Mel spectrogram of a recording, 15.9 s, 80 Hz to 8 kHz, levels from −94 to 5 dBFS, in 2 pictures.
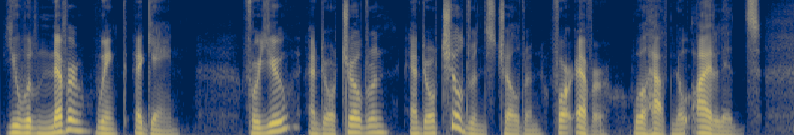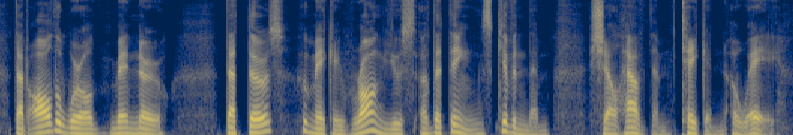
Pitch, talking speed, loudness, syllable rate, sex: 120 Hz, 160 wpm, -20 LUFS, 4.2 syllables/s, male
